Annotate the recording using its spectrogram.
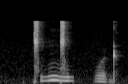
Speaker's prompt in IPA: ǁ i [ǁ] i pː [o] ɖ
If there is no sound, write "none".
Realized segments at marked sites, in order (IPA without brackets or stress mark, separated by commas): ŋ͡ǁ, o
